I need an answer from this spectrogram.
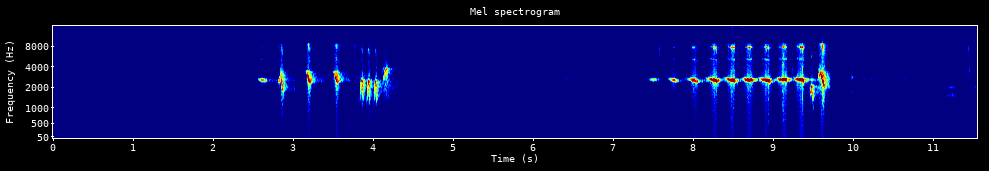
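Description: A bird chirping: a short cluster of sharp, high chirps, then later a fast run of about ten even notes at one pitch.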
